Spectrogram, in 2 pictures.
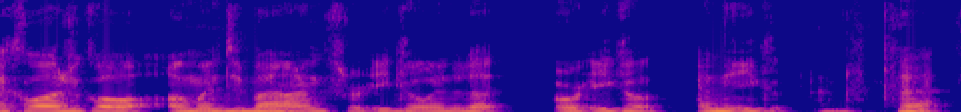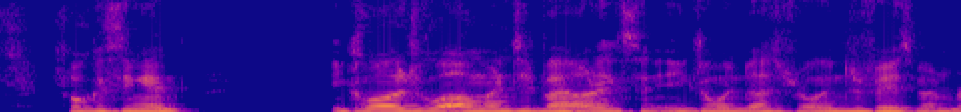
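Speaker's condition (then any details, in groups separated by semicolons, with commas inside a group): Spastic cerebral palsy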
